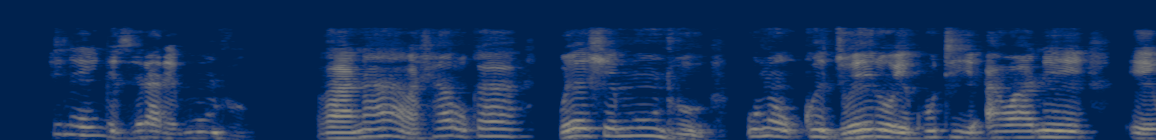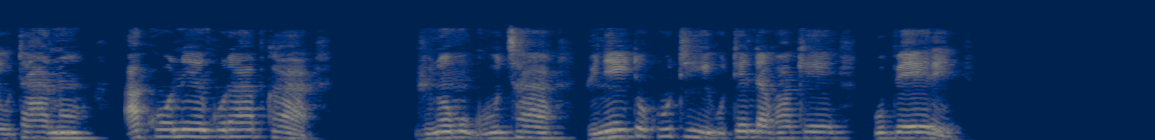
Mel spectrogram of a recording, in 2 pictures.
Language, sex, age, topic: Ndau, male, 36-49, health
